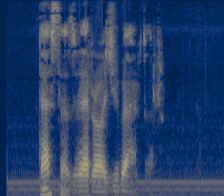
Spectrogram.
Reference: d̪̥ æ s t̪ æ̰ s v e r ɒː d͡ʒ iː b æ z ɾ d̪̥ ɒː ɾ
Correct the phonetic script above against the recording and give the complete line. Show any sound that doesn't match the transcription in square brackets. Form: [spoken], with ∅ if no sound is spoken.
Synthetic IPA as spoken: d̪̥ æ s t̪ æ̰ [z] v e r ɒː d͡ʒ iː b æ [∅] ɾ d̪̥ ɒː ɾ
